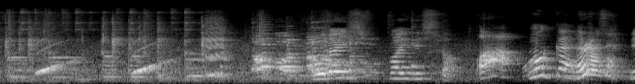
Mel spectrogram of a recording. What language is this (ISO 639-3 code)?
jpn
